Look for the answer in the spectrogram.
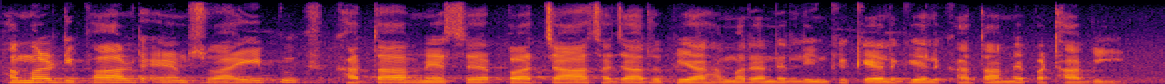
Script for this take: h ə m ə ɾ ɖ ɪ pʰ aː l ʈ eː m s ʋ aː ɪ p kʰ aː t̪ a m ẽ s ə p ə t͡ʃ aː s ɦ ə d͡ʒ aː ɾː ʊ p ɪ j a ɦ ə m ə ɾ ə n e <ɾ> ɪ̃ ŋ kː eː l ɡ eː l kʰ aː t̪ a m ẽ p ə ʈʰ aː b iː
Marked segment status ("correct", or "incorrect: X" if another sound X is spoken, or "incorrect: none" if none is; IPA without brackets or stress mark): incorrect: l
